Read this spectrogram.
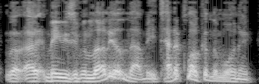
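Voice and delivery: ordinary delivery

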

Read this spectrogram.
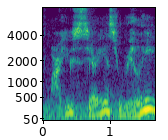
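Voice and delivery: awed near-whisper, slow and hushed; blown away. Retold or imitated. Stranger reacts to hearing of the blessing, hushed amazement. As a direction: breathe it out in hushed disbelief. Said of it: "He was so blown away".

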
